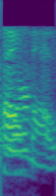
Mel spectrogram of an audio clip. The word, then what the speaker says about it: Cuomo: Governor Cuomo, I never know how to say it. I'm going to call him Governor Andrew. I never can say his name right. – Works. – Huh? – That Cuomo.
